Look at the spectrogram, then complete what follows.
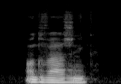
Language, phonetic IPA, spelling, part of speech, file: Polish, [ɔdˈvaʒʲɲik], odważnik, noun, LL-Q809 (pol)-odważnik.wav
